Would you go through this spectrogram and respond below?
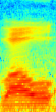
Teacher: होठों की शेप गोल करनी है तो वाओ अदा होगा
